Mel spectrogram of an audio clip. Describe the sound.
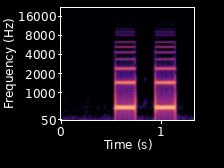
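Two short telephone keypad tones sound as a number is dialed again to retry a call. Each steady beep lasts about a fifth of a second, with a brief gap between them, and nothing else is heard.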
